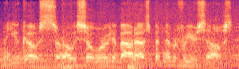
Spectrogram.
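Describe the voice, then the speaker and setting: A man's voice: mid-range voice, steady tone, a little fast, over music, close to an everyday voice, low-quality recording. A man playing a wry, weary but stubborn gunslinger in a video game, with a folksy, casual way of talking. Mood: wistful, wry.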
